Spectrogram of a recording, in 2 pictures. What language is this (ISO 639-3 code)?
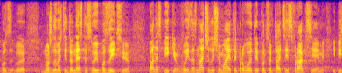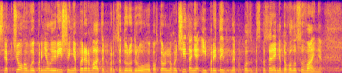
ukr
